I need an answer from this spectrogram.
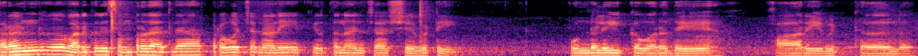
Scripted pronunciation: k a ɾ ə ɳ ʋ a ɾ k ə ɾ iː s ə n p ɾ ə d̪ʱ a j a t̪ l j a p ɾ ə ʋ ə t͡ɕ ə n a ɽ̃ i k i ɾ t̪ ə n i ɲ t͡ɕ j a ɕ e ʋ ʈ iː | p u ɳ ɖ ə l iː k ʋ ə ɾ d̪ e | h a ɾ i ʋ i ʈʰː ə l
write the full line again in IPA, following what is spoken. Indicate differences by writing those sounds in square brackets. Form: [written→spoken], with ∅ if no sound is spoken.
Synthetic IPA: k a ɾ ə ɳ ʋ a ɾ k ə ɾ iː s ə [n→m] p ɾ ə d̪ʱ a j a t̪ l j a p ɾ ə ʋ ə t͡ɕ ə n a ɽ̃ i k i ɾ t̪ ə n [i→a] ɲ t͡ɕ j a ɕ e ʋ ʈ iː | p u ɳ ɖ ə l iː k ʋ ə ɾ d̪ e | h a ɾ i ʋ i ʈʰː ə l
